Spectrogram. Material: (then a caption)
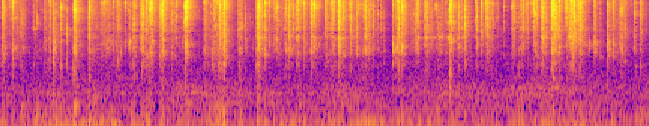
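Wood. A large, dry, woody pine cone held in the hand is scratched and tapped across its scales with long gold metal claw nails. The result is a quick, irregular stream of dry, crisp clicks and scratchy rasps, bright and short with almost no ring, over a faint low rumble.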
